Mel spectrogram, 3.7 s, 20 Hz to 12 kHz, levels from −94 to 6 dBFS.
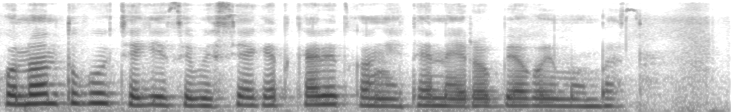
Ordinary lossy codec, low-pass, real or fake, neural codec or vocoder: none; 10.8 kHz; real; none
